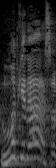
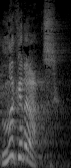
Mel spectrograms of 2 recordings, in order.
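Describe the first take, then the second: First: It is said in a dismissive, exasperated tone. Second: It is said in an eager, encouraging tone. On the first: We have nothing to give you. "do you think we can give you anything? We don't have anything" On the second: We have something far better to give you. "hey, look at us. Man, you're asking for alms"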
